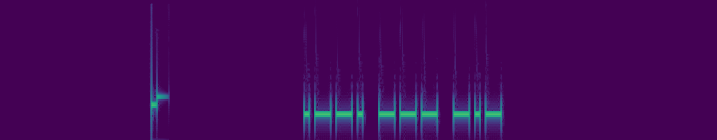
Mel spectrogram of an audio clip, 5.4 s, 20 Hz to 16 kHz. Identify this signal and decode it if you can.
Morse code, heard as a keyed tone, about 32 wpm, 700 Hz. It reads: POK
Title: USA Call Sign Postfixes - 3 Letters 30wpm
